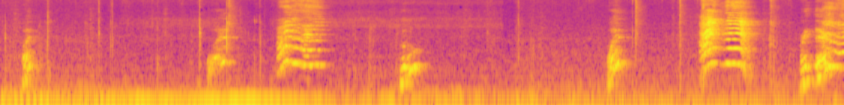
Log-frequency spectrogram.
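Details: A pet female severe macaw indoors, checking out a visitor at the window, gives short, raspy, speech-like calls in irregular bursts, ending with a loud harsh screech, over a low hum.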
